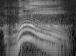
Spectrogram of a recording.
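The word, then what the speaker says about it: هو: Hu, singkatan dari huwa. Hu itu singkatan dari huwa. Huwa begini. Karena kalau kita wakaf dalam bacaan huwa, wa-nya nggak dibaca. Bacanya hu.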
